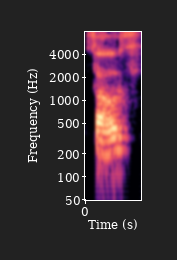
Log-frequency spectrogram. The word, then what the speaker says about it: Thoth: studied the way of, he's been pronounced different ways, but I'll say Thoth. He's also been pronounced Thoth, and we're quite sure how to get his name right, but he is one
